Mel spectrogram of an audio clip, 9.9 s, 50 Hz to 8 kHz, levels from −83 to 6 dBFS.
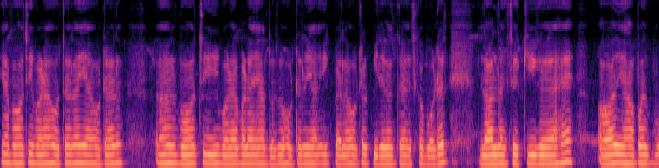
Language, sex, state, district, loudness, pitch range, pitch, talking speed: Hindi, male, Uttarakhand, Tehri Garhwal, -15 LUFS, 145-150 Hz, 145 Hz, 200 wpm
